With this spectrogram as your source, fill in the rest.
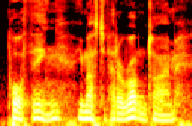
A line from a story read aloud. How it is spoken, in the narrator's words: she murmured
